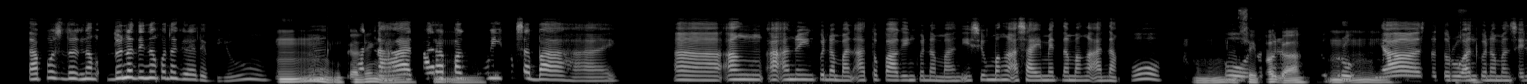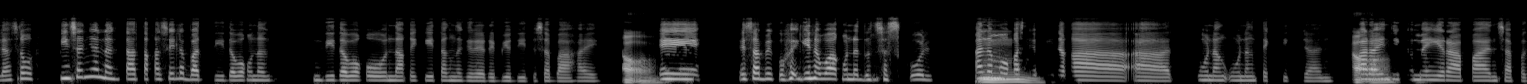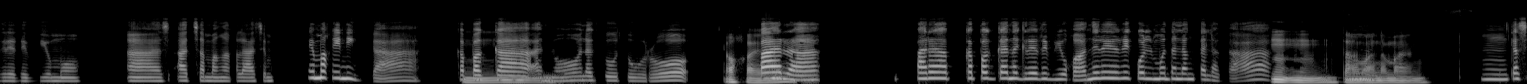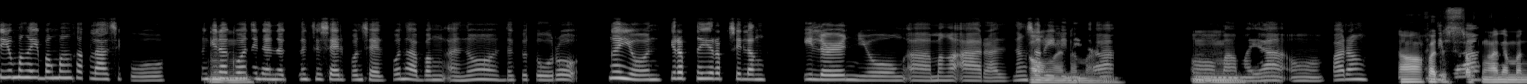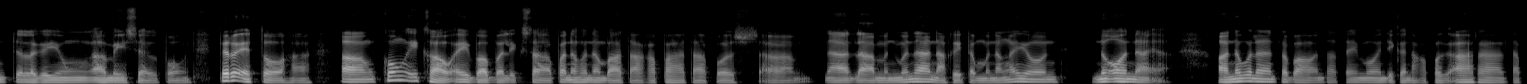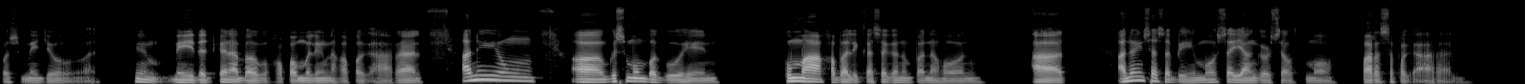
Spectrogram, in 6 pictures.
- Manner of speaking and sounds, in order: snort; tapping
- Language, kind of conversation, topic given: Filipino, podcast, Puwede mo bang ikuwento kung paano nagsimula ang paglalakbay mo sa pag-aaral?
